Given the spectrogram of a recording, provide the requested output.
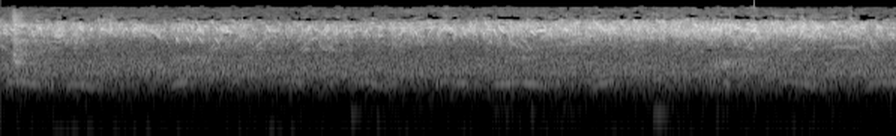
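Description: Starlings chatter continuously in a dense, high-pitched mix of squeaky whistles, clicks and rapid chirps, with many birds calling at once and no pause.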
